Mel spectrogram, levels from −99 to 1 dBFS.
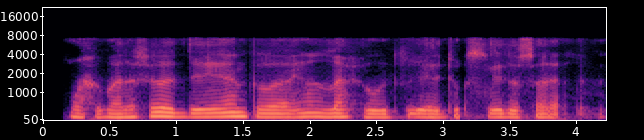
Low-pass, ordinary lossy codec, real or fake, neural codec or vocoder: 7.2 kHz; none; fake; codec, 24 kHz, 1 kbps, SNAC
